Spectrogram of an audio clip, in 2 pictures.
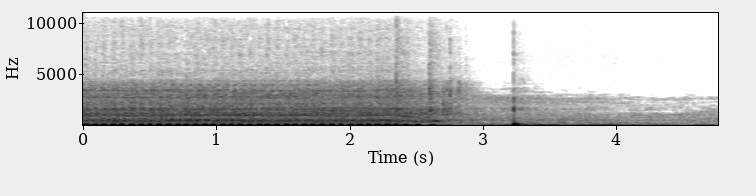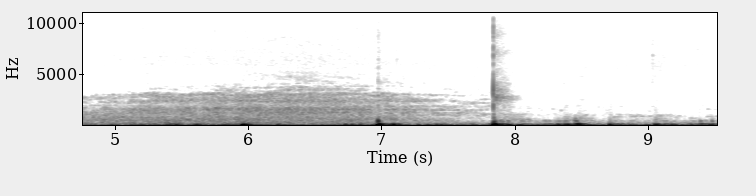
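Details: Yamaha Aerox scooter after fitting brackets that widen the number plate's gap: engine pulses evenly then quietens; no buzzing or rattle from the plate after the fix.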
